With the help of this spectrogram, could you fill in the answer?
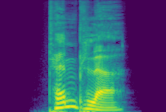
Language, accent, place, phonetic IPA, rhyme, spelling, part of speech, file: German, Germany, Berlin, [ˈtɛmplɐ], -ɛmplɐ, Templer, noun, De-Templer.ogg
- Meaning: a Templar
